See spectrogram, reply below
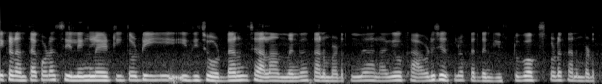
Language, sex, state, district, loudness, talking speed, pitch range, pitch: Telugu, female, Andhra Pradesh, Sri Satya Sai, -16 LUFS, 180 wpm, 175-195 Hz, 190 Hz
